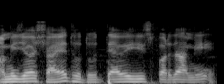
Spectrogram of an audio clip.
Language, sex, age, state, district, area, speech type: Marathi, male, 30-45, Maharashtra, Mumbai City, urban, spontaneous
